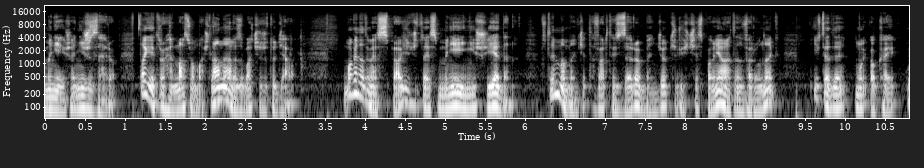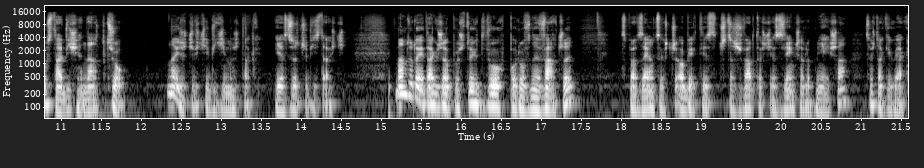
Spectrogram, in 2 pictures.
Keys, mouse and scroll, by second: 1.4 p, 3.0 Escape, 5.3 click, 5.4 1, 11.4 p, 13.3 Escape, 15.3 click.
